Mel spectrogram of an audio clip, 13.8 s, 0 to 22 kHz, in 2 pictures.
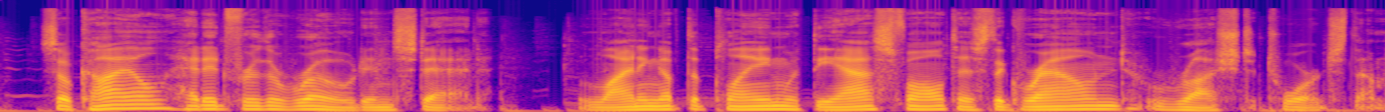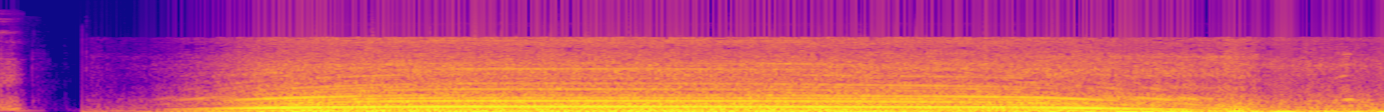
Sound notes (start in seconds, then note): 7.4 plane engine revving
